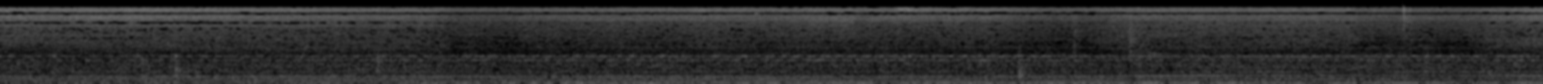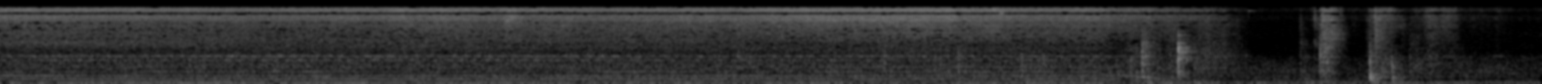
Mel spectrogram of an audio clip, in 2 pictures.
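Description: Electric pottery wheel running steadily with a faint motor hum while a trimming tool shaves clay from an upside-down bowl. The hum stops suddenly near the end, followed by a few light clicks of the tool being handled.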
